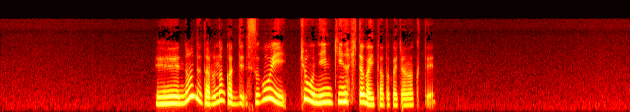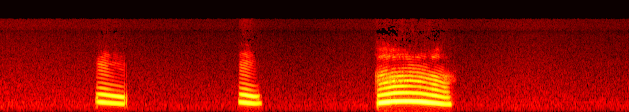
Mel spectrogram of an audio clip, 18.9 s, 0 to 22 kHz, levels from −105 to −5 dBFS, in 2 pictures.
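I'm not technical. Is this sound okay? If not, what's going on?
Yes, this recording sounds fine; nothing's going wrong here.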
